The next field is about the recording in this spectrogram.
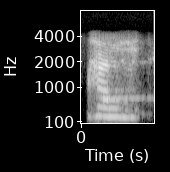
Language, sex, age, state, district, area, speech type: Punjabi, female, 18-30, Punjab, Rupnagar, urban, conversation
